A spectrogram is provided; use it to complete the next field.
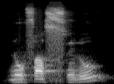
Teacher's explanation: Nufassilu jangan dibaca tebal kecuali di sadnya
